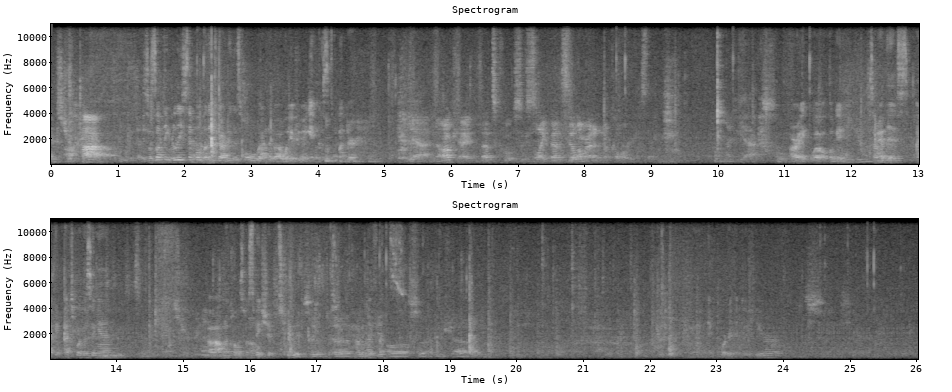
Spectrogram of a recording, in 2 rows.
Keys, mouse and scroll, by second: 12.1 middle click, 12.5 Tab, 19.3 Tab, 19.7 Left, 19.7 Right, 19.9 2, 20.4 Return, 20.8 Return, 21.4 alt+Tab, 22.2 alt+Tab, 22.9 alt+Tab.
